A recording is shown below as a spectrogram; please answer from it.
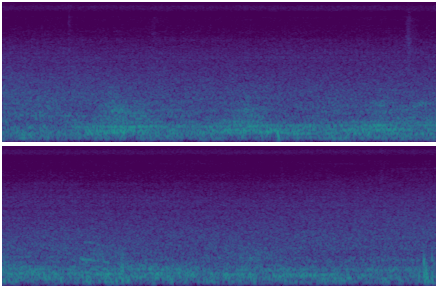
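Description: Quiet outdoor background noise: a steady low hum with no distinct events.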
